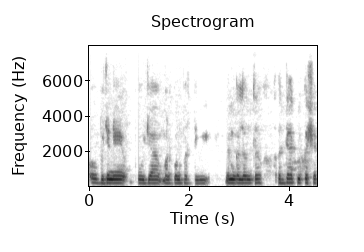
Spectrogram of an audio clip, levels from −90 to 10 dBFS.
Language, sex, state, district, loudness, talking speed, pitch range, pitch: Kannada, female, Karnataka, Dharwad, -15 LUFS, 120 wpm, 195-210 Hz, 205 Hz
